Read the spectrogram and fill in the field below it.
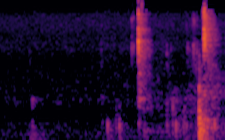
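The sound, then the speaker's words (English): Someone takes a quiet sip of beer, with soft wet mouth sounds and two sharper slurping clicks near the end. No one speaks. “I have another sip.”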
